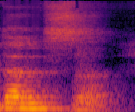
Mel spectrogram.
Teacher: जीव जो है दांत को स्पर्श कर रहा है इसलिए इसका उच्चारण स्थान दांत है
